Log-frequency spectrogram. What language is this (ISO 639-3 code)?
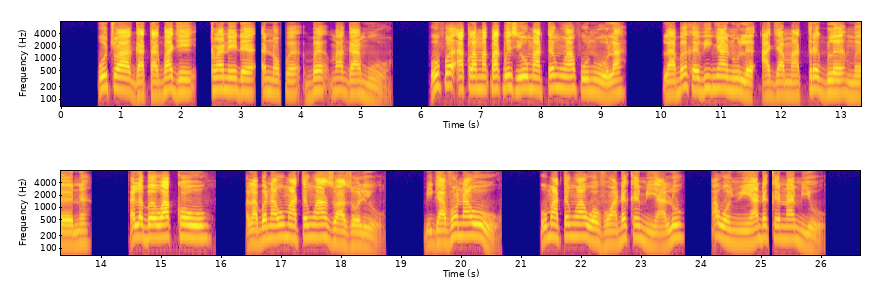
ewe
